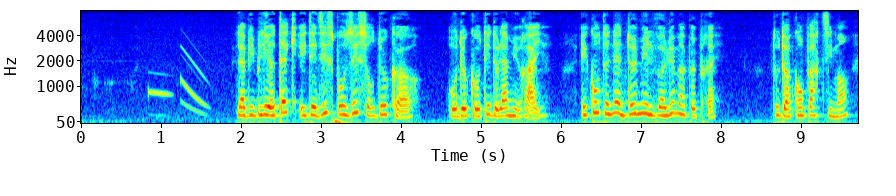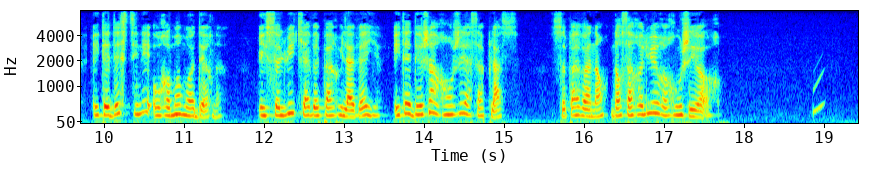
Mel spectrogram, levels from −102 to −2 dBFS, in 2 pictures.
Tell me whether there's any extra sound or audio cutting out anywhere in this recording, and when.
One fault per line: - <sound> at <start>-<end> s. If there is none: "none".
- chirp at 0.8-1.6 s
- chirp at 18.9-19.0 s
